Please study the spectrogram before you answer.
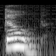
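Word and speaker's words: dubh: sign ification attaches more distinctly to the word dob or do as it is pronounced which means black and then this quote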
